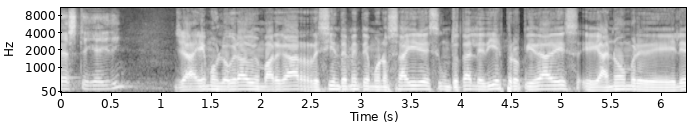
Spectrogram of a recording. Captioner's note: speaking in foreign language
